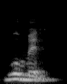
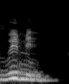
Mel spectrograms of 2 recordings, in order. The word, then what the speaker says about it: women: That is, generally this word we pronounce as woman, but this is not woman. It is women.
